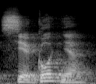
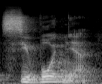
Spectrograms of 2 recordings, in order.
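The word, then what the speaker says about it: сегодня: the net yeah but we don't say see a corner we say tsuboi Mia because you know same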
